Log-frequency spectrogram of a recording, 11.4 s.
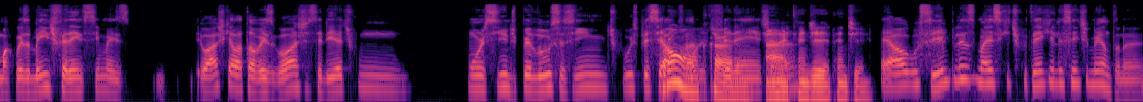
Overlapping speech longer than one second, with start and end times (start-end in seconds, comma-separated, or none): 6.6-8.0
